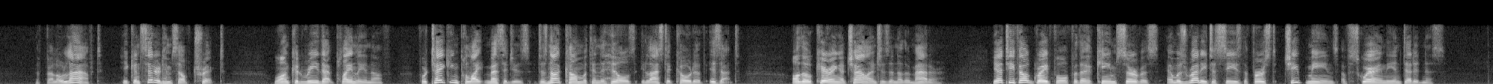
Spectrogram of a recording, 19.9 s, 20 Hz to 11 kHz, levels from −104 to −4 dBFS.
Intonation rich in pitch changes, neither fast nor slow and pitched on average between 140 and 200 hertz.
Yes: wide, 5.9 semitones; average, 165 wpm; medium, 185 Hz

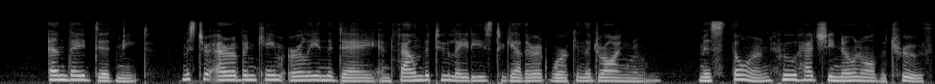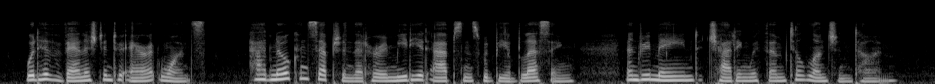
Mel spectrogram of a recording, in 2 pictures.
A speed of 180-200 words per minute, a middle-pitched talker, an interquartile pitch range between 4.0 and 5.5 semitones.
Yes: average, 185 wpm; medium, 170 Hz; average, 4.4 semitones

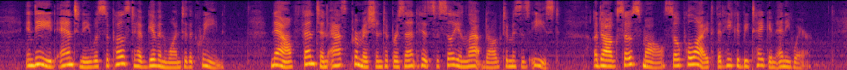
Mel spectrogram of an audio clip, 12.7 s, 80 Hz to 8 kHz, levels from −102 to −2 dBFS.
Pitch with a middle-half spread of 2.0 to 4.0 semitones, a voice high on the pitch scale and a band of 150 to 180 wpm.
Yes: average, 3.3 semitones; high, 195 Hz; average, 170 wpm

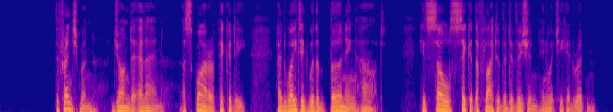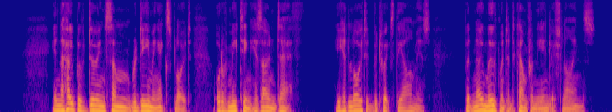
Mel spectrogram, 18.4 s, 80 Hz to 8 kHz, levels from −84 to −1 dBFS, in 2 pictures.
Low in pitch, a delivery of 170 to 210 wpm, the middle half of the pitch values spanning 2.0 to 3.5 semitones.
No: low, 110 Hz; average, 190 wpm; average, 4.1 semitones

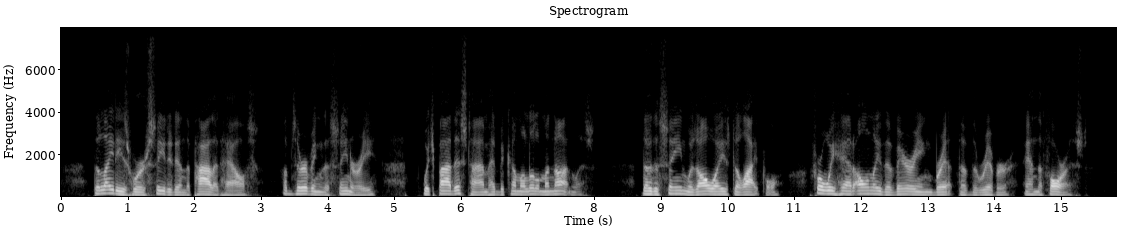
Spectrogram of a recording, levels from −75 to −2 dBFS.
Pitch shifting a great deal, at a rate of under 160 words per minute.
No: average, 3.7 semitones; average, 150 wpm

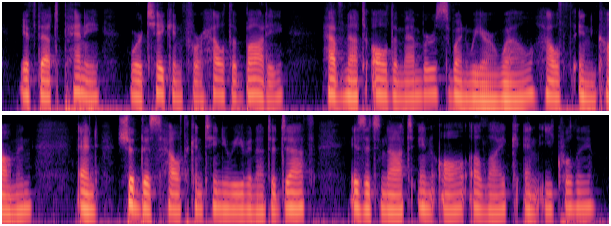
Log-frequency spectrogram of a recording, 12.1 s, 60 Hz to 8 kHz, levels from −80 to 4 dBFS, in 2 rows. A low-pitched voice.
Yes: low, 120 Hz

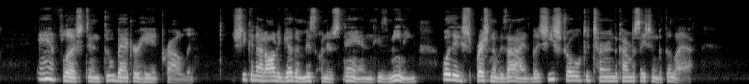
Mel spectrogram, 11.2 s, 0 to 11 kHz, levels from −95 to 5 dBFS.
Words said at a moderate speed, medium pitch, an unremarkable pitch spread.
Yes: average, 165 wpm; medium, 145 Hz; average, 3.9 semitones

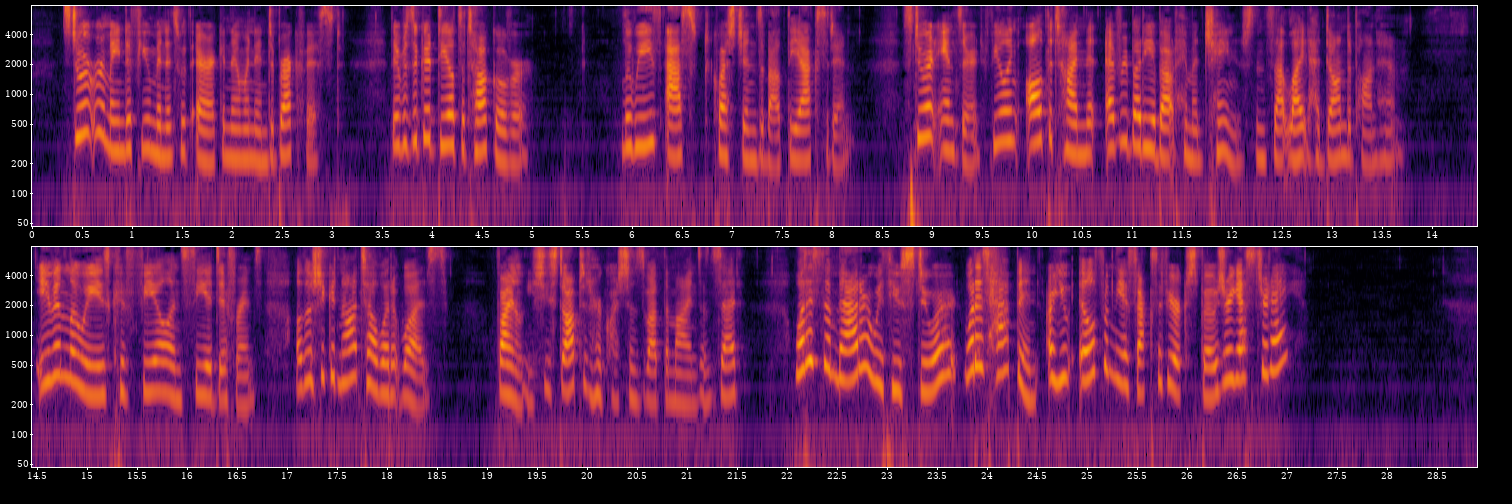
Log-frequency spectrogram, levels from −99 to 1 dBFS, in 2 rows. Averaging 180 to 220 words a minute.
Yes: average, 195 wpm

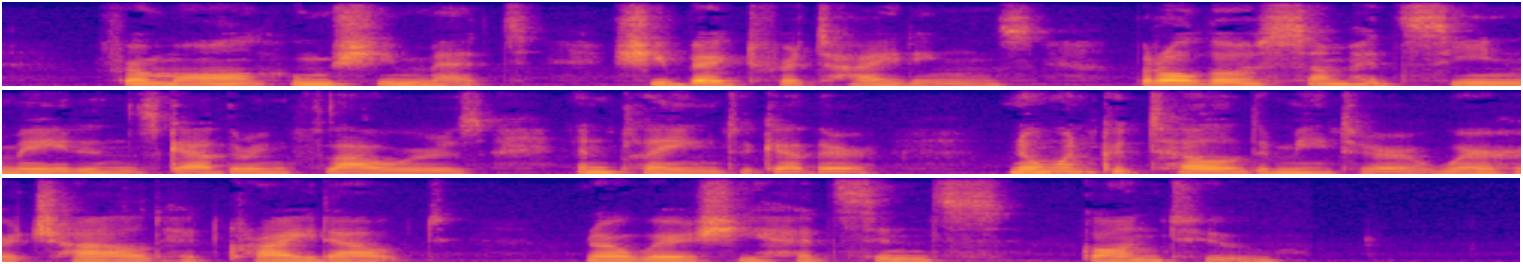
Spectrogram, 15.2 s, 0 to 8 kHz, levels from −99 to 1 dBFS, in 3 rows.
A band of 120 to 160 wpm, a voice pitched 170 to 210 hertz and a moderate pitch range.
Yes: average, 150 wpm; high, 190 Hz; average, 3.2 semitones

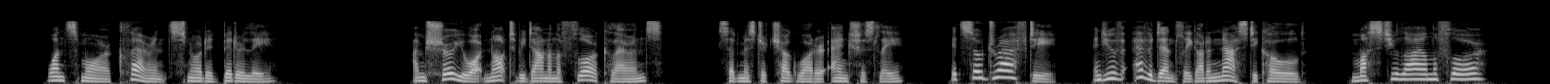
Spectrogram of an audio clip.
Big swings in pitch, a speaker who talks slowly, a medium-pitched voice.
No: wide, 7.2 semitones; average, 150 wpm; medium, 150 Hz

